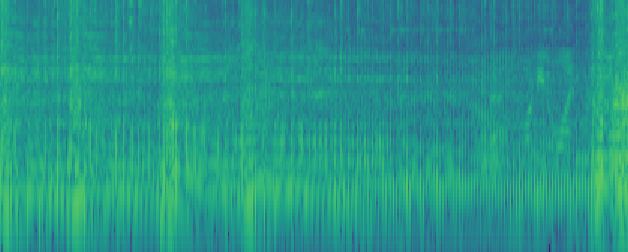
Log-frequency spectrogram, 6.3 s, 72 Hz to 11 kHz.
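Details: 1972 or 1973 Pioneer 1200A chainsaw, unrun for decades, after carburettor rebuild, new fuel lines and filter, original plug, two-stroke oil put down the plug hole: catches and keeps running with a buzzy, slightly uneven rasp swelling with throttle blips; running normally again.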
